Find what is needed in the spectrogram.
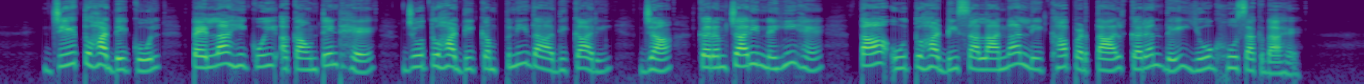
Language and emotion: Punjabi, neutral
